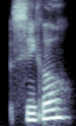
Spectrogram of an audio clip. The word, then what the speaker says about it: Segall: So when I watched that, like I got about halfway through that conversation with Matt Segall.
